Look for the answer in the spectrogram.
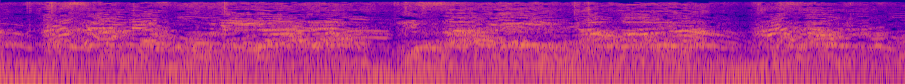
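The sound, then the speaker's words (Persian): A large crowd of women protesting compulsory veiling (forced hijab) chants a slogan in unison, loud and continuous, with rhythmic swells in the massed voices and a dense roar of shouting throughout. “اما زنانی خسته از تحقیر مداوم اراده کردند تا دیگر تن به پوشش اجباری نمیدهند و یک شعار را مدت هاست که بر زبان دارند”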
